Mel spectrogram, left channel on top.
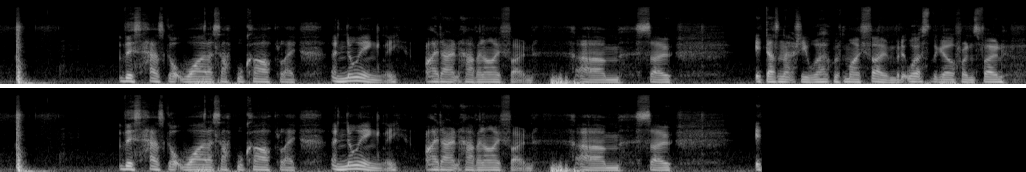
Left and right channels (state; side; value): drops out; right; at 7.7 s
